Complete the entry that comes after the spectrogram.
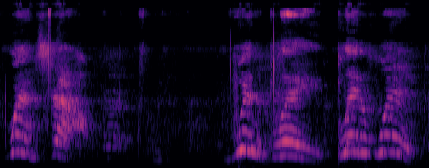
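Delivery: high, loud anime attack shout; battle cry. Acted. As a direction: yell the jutsu name, last words drawn out. Acted anime attack call.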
